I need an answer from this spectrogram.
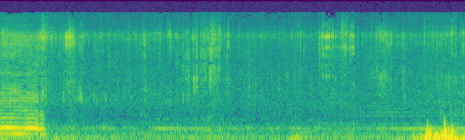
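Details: European hornets (Vespa crabro) at work in a hollow tree trunk: a brief, loud, low wing buzz, then a faint steady hum continues.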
